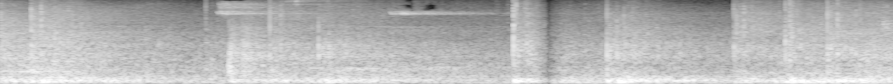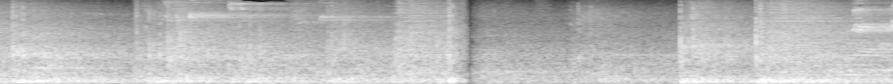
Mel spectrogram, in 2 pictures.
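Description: Basketball dribbled on a hardwood gym floor, bouncing repeatedly, with a few short high squeaks.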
